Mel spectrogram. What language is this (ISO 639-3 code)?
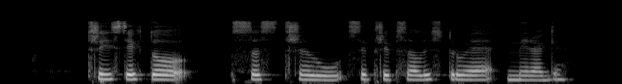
ces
